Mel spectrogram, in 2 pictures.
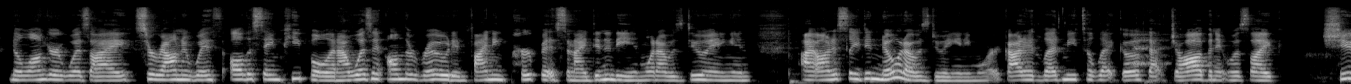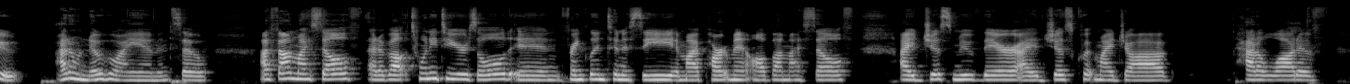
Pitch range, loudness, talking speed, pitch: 195-225 Hz, -19 LUFS, 200 wpm, 210 Hz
